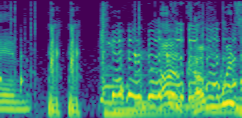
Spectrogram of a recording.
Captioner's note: snorts and laughs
